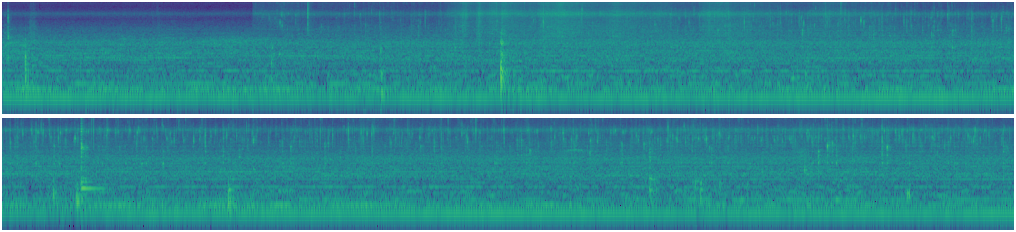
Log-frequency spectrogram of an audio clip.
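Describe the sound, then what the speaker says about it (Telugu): Onions, green chillies and tomatoes fry in oil for a Telugu okra pulusu, a steady broadband sizzle running throughout with a few brief clicks and no talking. "చూడండి, ఉల్లిపాయలు, పచ్చిమిరపకాయలు, టమాటాలు, పచ్చిమిరపకాయలు వేద్దాం."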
